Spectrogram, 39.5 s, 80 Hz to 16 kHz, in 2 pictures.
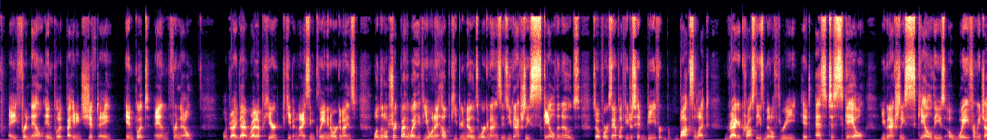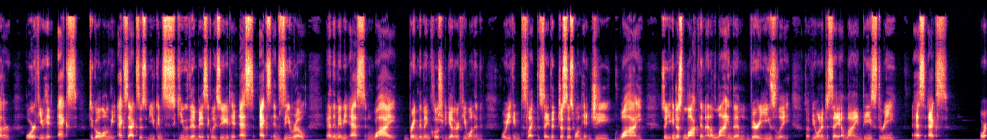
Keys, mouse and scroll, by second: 1.6 shift+a, 4.2 g, 6.3 click, 7.4 middle click, 7.9 scroll down 2, 9.9 a, 12.9 b, 16.3 s, 23.9 right click, 24.5 s, 26.7 s, 28.8 click, 28.9 a, 30.2 click, 31.6 g, 34.0 click, 34.2 a, 35.8 click, 36.5 shift+click, 37.2 shift+click, 38.0 s.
